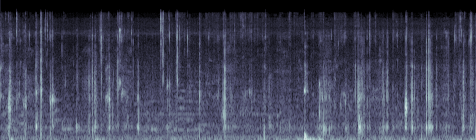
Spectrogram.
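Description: White shale pieces with creamy paste being bitten and chewed close to the microphone: irregular sharp crunches mixed with wet mouth sounds, the loudest crunch about four and a half seconds in.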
